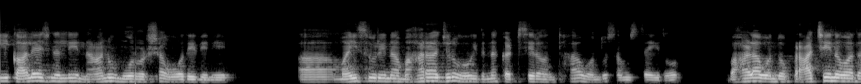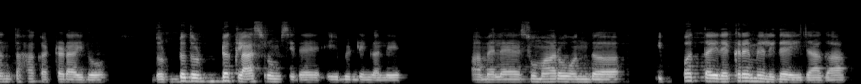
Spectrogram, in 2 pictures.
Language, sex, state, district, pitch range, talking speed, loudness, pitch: Kannada, male, Karnataka, Mysore, 115-145 Hz, 130 wpm, -19 LUFS, 120 Hz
